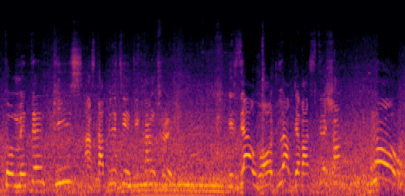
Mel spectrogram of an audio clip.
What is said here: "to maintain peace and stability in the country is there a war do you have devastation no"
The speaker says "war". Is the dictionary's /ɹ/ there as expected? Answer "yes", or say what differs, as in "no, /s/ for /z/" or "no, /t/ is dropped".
no, /l/ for /ɹ/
